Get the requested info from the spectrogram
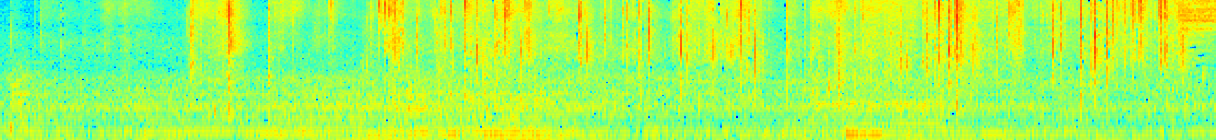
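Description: Foil wrapper of a Pokémon booster pack crinkling as it is handled, with scattered sharp crackles, over a low steady rumble.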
